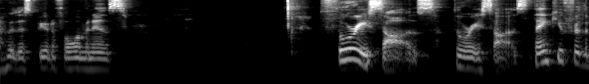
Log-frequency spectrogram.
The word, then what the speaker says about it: Thurisaz: Thurisaz. Thank you for the pronunciation.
